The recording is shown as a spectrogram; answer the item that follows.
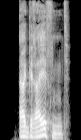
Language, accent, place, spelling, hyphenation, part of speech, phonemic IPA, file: German, Germany, Berlin, ergreifend, er‧grei‧fend, verb / adjective, /ɛʁˈɡʁaɪfənt/, De-ergreifend.ogg
- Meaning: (verb) present participle of ergreifen; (adjective) moving, stirring, gripping, poignant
